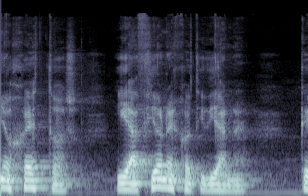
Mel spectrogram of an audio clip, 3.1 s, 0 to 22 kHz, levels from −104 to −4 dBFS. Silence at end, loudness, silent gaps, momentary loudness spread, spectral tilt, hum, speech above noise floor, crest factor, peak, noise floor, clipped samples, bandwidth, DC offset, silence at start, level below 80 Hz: 0 s; -21 LUFS; none; 15 LU; -8.5 dB/octave; none; 27 dB; 14 dB; -6 dBFS; -47 dBFS; under 0.1%; 16.5 kHz; under 0.1%; 0 s; -40 dBFS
